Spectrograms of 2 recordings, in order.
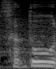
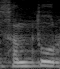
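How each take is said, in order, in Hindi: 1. t से पहले n की ध्वनि नहीं है। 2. t से पहले n की ध्वनि है। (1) "सतूर है फ्रेंड्स" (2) "ये संतूर नहीं है"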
